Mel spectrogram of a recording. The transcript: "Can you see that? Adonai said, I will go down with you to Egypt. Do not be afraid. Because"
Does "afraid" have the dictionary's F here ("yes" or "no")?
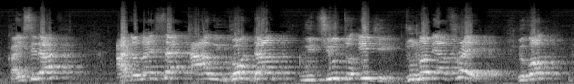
yes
